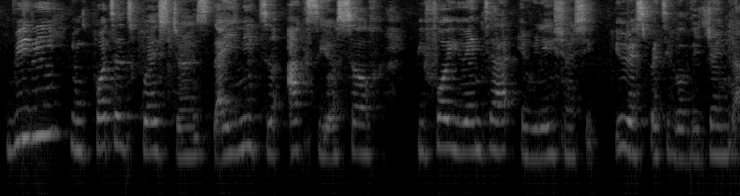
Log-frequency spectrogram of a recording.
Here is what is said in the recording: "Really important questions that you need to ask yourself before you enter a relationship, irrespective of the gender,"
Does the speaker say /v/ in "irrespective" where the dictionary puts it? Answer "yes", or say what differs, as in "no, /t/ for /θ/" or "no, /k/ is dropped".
yes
